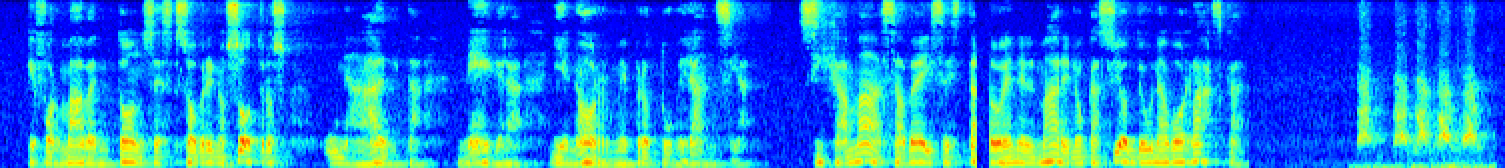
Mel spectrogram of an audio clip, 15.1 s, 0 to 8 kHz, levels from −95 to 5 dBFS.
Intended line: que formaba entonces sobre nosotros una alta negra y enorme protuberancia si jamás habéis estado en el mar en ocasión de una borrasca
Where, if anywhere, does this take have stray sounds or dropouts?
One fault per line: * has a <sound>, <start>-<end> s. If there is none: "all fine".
* has a dropout, 9.7-9.9 s
* has a bark, 13.5-15.0 s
